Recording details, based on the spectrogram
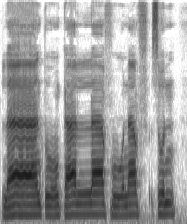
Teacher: huruf alif pasangannya tanda baca fathah sehingga huruf sebelumnya dibaca panjang sehingganya la dibaca panjang Mad thi'i panjangnya dua harakat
